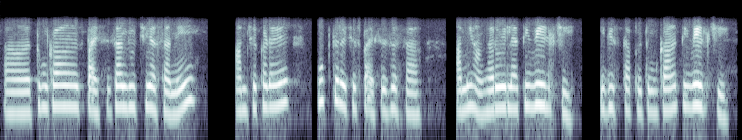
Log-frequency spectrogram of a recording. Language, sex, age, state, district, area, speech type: Goan Konkani, female, 45-60, Goa, Bardez, urban, conversation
